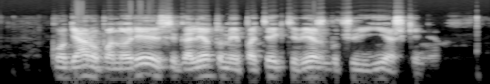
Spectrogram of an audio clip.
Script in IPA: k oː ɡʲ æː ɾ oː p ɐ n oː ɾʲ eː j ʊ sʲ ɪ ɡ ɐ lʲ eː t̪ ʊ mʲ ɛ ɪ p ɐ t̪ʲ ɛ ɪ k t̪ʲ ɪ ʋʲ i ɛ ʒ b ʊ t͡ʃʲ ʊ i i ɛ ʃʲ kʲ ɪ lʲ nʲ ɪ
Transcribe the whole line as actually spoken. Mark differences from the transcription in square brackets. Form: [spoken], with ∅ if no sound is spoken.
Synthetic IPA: k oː ɡʲ æː ɾ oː p ɐ n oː ɾʲ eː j ʊ sʲ ɪ ɡ ɐ lʲ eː t̪ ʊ mʲ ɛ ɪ p ɐ t̪ʲ ɛ ɪ k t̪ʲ ɪ ʋʲ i ɛ ʒ b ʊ t͡ʃʲ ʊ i i ɛ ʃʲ kʲ ɪ [∅] nʲ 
